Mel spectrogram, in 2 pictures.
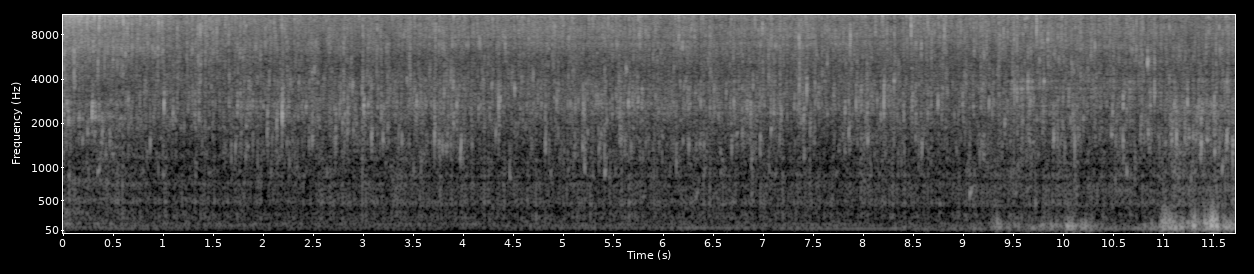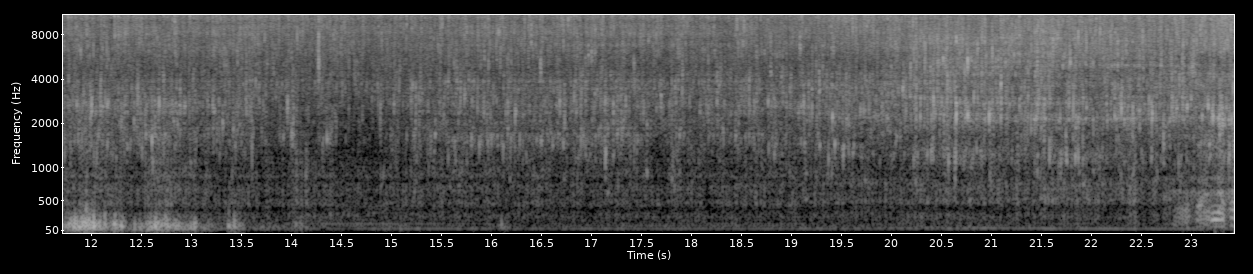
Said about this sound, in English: I really like this fountain thing. Kind of cheap, but it's cool.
